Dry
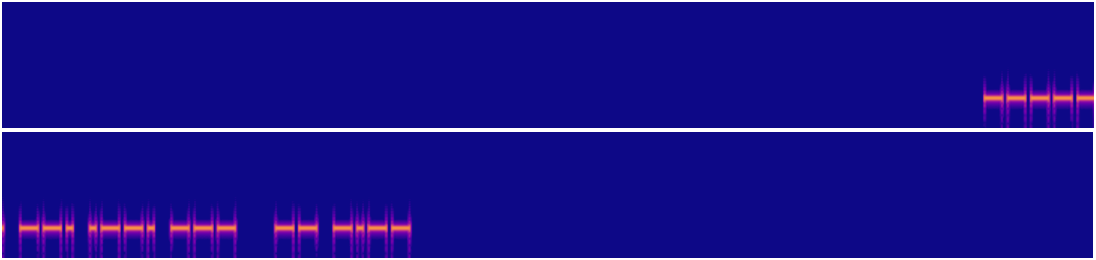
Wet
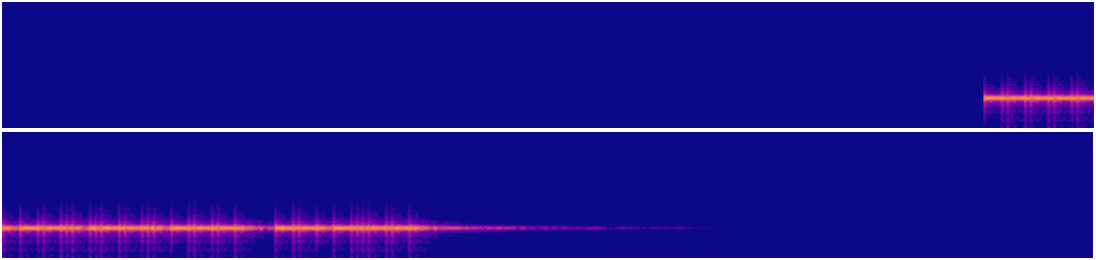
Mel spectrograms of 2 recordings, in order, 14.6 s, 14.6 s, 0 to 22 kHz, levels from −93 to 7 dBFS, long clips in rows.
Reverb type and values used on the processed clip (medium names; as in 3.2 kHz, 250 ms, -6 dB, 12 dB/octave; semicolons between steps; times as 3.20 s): two-slope reverb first 0.62 s, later 2.1 s, from -18 dB, DRR 4 dB; trim +1 dB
